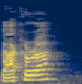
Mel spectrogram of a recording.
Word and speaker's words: baccarat: One of which is, how do you pronounce it? Baccarat? – Sure.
